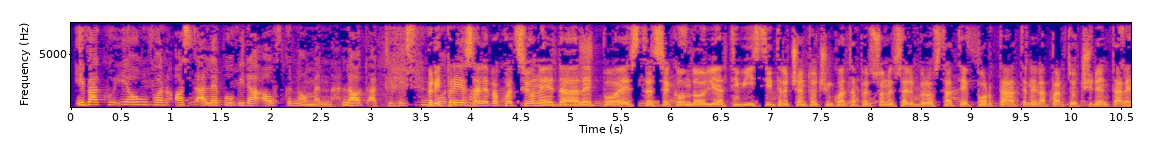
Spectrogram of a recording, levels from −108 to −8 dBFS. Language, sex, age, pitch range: Italian, male, 40-59, 115-150 Hz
